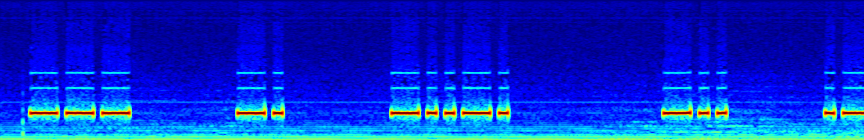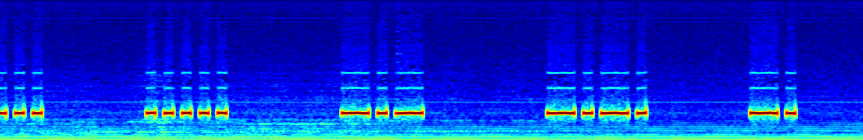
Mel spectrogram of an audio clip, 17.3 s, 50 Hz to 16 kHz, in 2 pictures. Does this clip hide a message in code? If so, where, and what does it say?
Yes: Morse code from 0.3 to 16.6 s, heard as a keyed tone, about 14 wpm, spaced as for 6 wpm, 760 Hz. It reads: ON/DL5KCN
